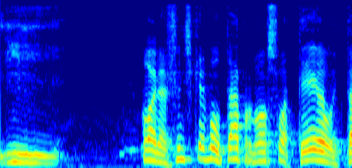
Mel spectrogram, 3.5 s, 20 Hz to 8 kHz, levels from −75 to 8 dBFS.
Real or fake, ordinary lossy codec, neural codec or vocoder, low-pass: fake; none; codec, 16 kHz in and 24 kHz out, 1.1 kbps, FireRedTTS-2 codec; 7.2 kHz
